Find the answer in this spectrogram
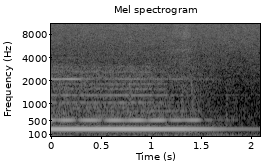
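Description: A single piano note ringing on as an almost pure tone and dying away to near silence by the end.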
